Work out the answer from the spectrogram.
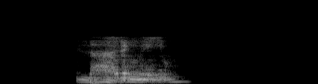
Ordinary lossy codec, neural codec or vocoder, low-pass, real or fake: MP3, 24 kbps; codec, 24 kHz, 1 kbps, SNAC; 3.6 kHz; fake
